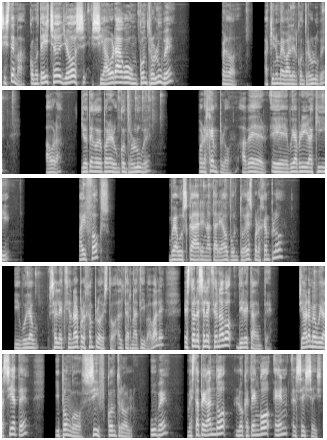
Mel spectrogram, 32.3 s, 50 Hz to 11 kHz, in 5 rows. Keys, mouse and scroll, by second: 0.0-0.6 typing, 1.6 o, 3.0 ctrl+v, 4.3 BackSpace, 4.8 BackSpace, 5.0 BackSpace, 5.1 BackSpace, 5.7 Escape, 6.3 i, 7.2 ctrl+v, 8.7 BackSpace, 8.9 BackSpace, 9.0 BackSpace, 9.2 BackSpace, 9.5 Escape, 12.8 super+8, 13.8 alt+space, 13.8-15.0 typing, 16.4-17.4 typing, 19.8 typing, 25.5 super+7, 28.7 ctrl+v, 31.5 Escape, 32.1-32.2 typing.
